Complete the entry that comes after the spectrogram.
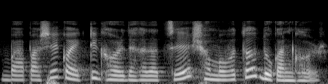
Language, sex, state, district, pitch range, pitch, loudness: Bengali, female, Tripura, West Tripura, 200-265 Hz, 215 Hz, -16 LUFS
